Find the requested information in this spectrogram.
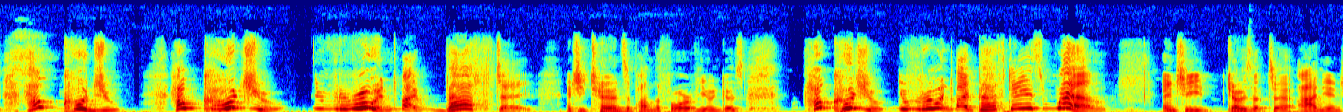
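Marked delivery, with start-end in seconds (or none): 0.0-5.3 much higher, louder, slow sobbing wail; mock crying wail. Noblewoman laments her ruined birthday, sobbing wail. 8.0-11.1 mock crying wail. Noblewoman laments her ruined birthday, sobbing wail.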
